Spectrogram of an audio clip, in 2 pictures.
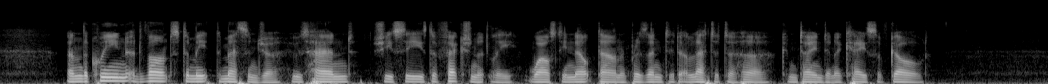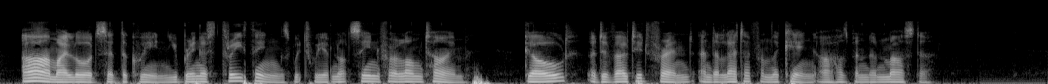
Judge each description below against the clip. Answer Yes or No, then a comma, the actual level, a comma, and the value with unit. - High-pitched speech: No, low, 115 Hz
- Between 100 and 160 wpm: No, average, 180 wpm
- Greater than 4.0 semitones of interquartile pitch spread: No, average, 3.0 semitones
